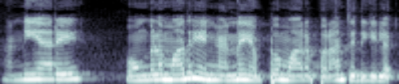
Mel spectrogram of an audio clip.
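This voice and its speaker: A man's voice: a little high, fairly even intonation, quick pace, lightly acted. A voice actor playing a cheeky, carefree young man who teases his brother in a Tamil cartoon. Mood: teasing. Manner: playful and teasing.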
